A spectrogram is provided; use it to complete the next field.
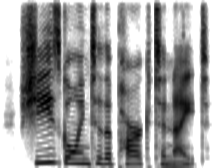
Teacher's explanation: We say gonna for going to in casual speech, but even in clear speech to the is reduced. The stress lands on park and tonight. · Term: reduction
